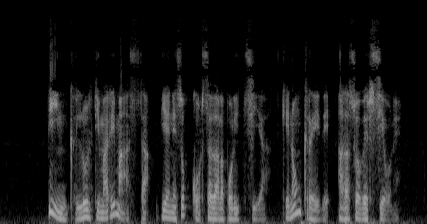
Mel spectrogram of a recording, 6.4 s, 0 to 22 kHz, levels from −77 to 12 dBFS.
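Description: The signal path suffers a DC step twice in this speech clip: the waveform's zero line jumps abruptly by about -32 dBFS at 2.12 s, just before "viene soccorsa dalla polizia", and again at 4.52 s, between "dalla polizia che non" and "crede alla". Each time the offset then drains away through a high-pass around 5 Hz, so the sudden shift is heard as a brief low thump while the speech carries on unchanged.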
